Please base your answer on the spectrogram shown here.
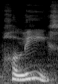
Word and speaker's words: police: Even though police and idea, they are all noun, but we stress at the second syllable.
